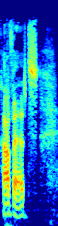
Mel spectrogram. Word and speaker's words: Chafets: it's spelled c h f TS but it's pronounced ketz it's uh it's Rush limbo an army of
